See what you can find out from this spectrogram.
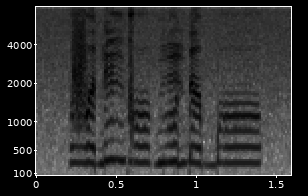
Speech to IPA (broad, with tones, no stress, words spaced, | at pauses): və˨ɗĩ˦ ɡoː˨ɡʷũ˧ ɗə˧ɓoː˦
